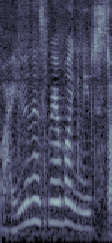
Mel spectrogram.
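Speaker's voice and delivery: put-on distressed, upset pleading tone. Retelling a girl telling her grandpa to stop: imitating someone upset. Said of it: "And she's upset".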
